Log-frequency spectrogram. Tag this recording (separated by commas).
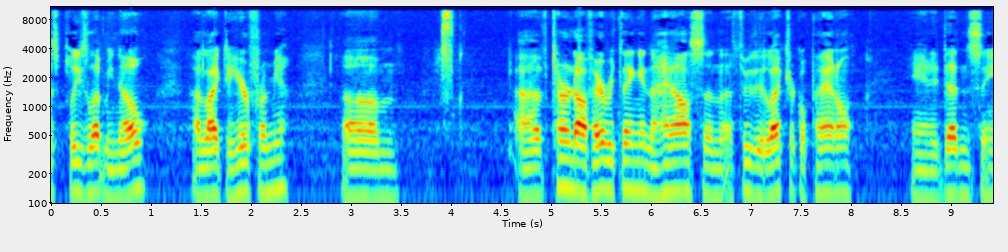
Speech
